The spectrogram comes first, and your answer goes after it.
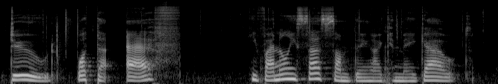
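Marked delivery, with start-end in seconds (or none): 0.1-1.8 play-acted, sternest possible voice, stern and slow. Retelling what was said to a man at the stall door: retelling own sternest voice. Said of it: "in my sternest possible voice".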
